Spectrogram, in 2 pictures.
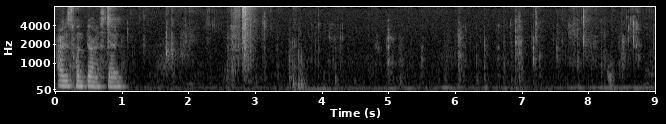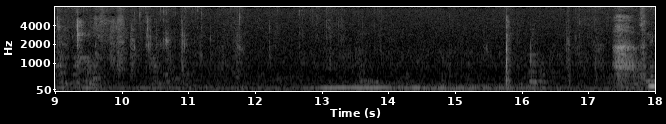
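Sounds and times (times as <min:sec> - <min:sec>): low steady hum: 0:00.0 - 0:18.0
person chewing food: 0:01.1 - 0:13.6.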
